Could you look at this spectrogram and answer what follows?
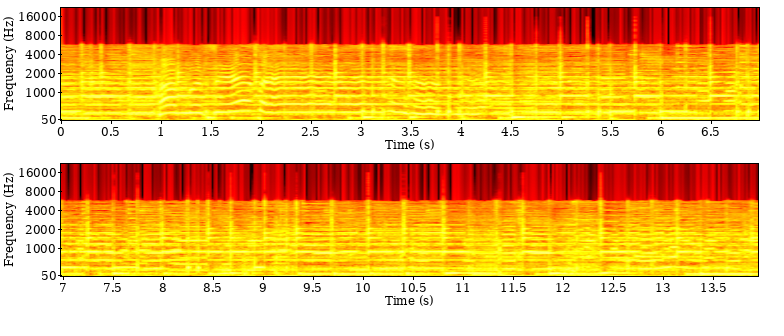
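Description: Hindustani classical music: tabla playing a fast, dense rhythm with repeated deep bayan bass strokes, over held harmonium notes and a tanpura drone. A few sliding sung notes come in the first few seconds.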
